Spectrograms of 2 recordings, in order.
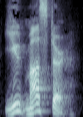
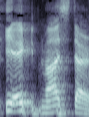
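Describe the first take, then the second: First: [name]'s halting try at an Australian Ute Muster; a weak stab at Australian on Ute Muster; failed Australian accent. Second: Ute Muster slowly, higher, laughing, in a passable Australian accent. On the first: Asked to pronounce it, [name] attempts Australian, falls flat. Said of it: "I can't do an Australian accent". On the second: Second try on the game show, [name] lands a laughing Australian accent. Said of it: "He got an accent right". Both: Shown as a demonstration.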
